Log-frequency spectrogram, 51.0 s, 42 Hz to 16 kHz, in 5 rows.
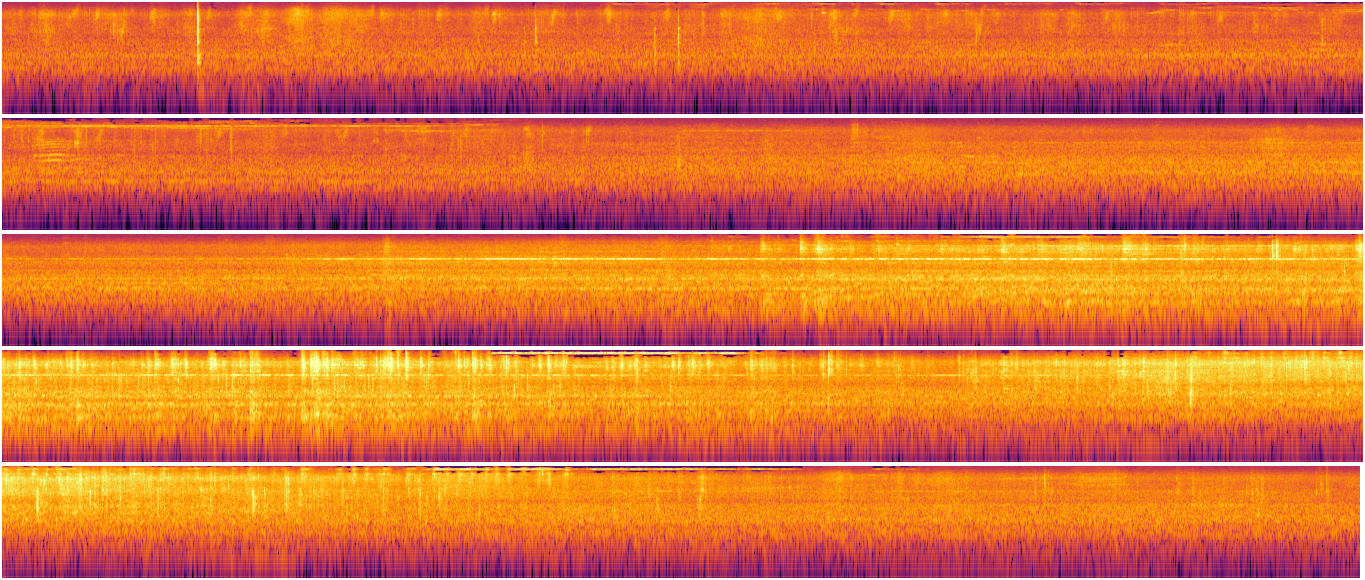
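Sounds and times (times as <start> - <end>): tram rumbling past on rails: 0.0 - 51.0
high wheel squeal: 20.6 - 48.4.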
